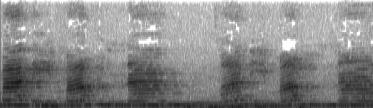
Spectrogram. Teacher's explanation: Tapi kalau mim sukun bertemu dengan huruf nun itu ya, di situ huruf nun itu tidak didengungkan, dia jelas ya.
